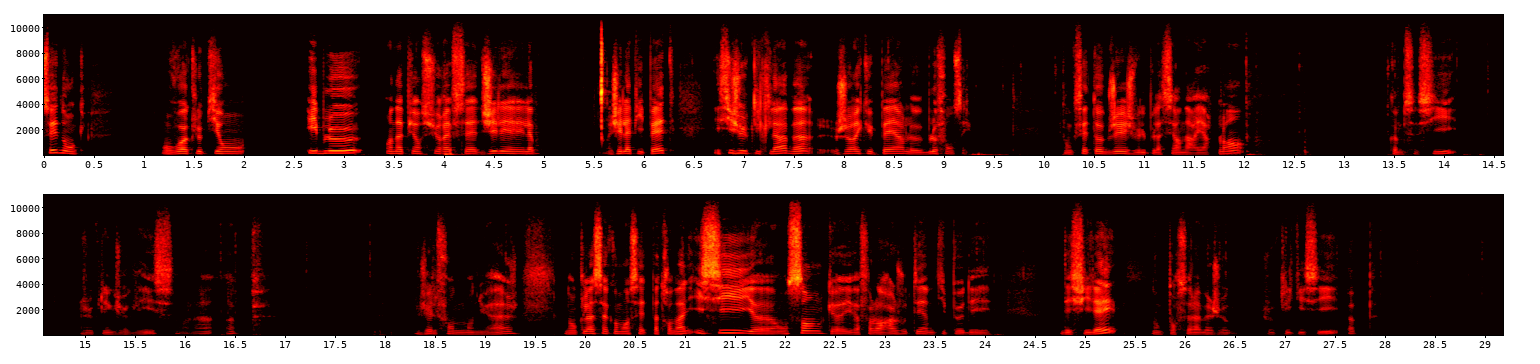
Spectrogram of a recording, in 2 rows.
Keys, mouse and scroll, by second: 4.1 F7, 7.0 click, 9.2 click, 9.8 click, 11.8 KP_Subtract, 12.1 KP_Add, 13.5 click, 14.5-16.6 drag, 17.3 click, 18.4-19.5 drag, 24.0 click, 25.0 click, 26.2 click, 27.5 click, 29.0-29.1 drag.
